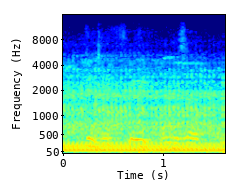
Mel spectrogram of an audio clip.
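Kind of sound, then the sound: machine, lawn mower running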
